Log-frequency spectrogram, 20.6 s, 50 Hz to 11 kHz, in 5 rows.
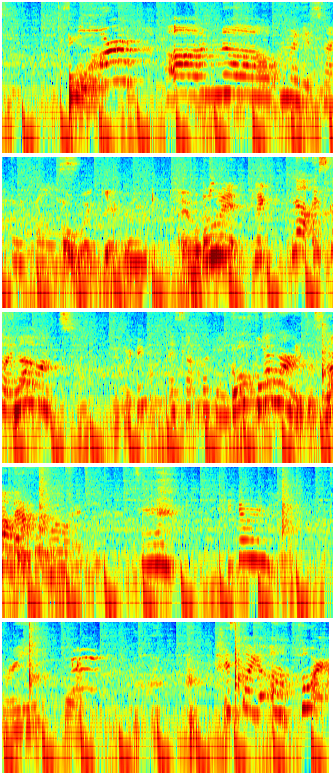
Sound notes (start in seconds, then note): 0.0 upbeat music; 13.1 clicks; 17.3 squeals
